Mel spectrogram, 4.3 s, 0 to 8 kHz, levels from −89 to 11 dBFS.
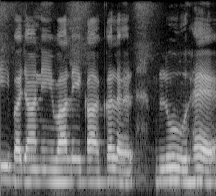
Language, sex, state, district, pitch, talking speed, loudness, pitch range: Hindi, male, Bihar, West Champaran, 145 Hz, 85 wpm, -16 LUFS, 140-150 Hz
